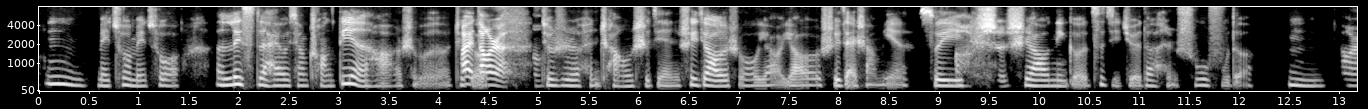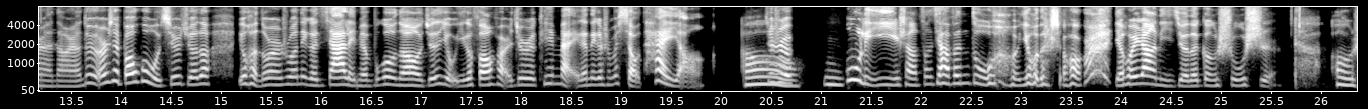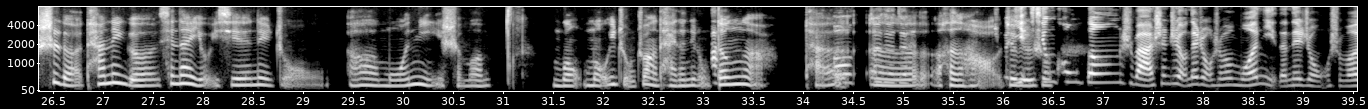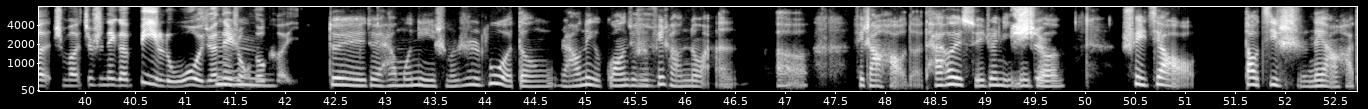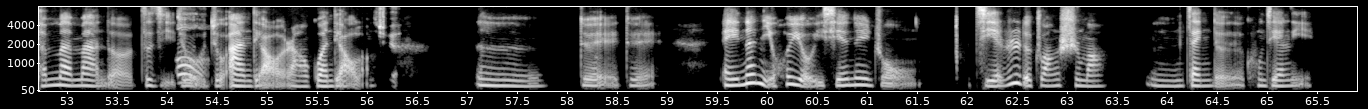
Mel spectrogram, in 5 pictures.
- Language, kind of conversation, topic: Chinese, podcast, 有哪些简单的方法能让租来的房子更有家的感觉？
- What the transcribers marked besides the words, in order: laughing while speaking: "增加温度，有的时候"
